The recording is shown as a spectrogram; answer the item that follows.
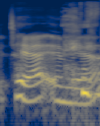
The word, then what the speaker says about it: Terre et Mer: So Terre et Mer.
